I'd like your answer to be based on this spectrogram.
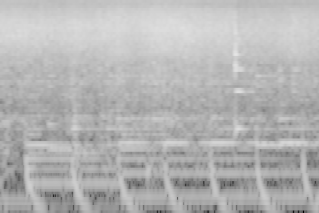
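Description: Sliced onions sizzle steadily in a hot pan, loud and close, while a spoon stirs them with repeated scraping strokes through the constant frying hiss.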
